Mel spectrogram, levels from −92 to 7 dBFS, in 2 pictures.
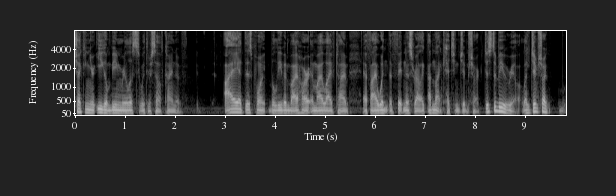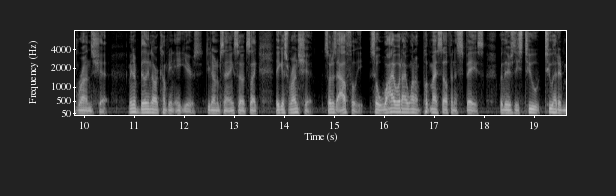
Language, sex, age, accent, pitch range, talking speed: English, male, 20-39, American, 90-110 Hz, 245 wpm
